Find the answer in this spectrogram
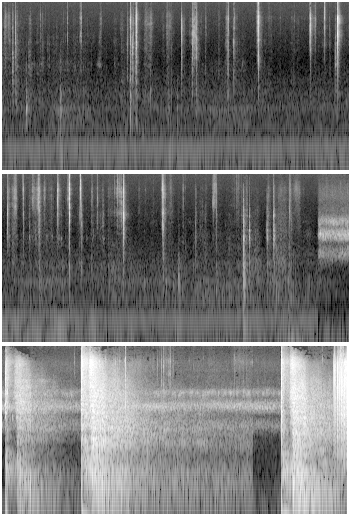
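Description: Faint clicks and rustles of fuse being fitted to a rack of mortar tubes. About two-thirds through, aerial firework shells start firing from mortars: a sharp bang, then a loud boom that dies away slowly over several seconds. Near the end comes another loud boom followed by rapid crackling cracks.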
